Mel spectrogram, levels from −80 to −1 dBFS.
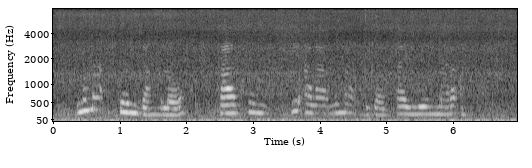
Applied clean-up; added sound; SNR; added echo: none; Rain; 5 dB; reverberation time 0.4 s.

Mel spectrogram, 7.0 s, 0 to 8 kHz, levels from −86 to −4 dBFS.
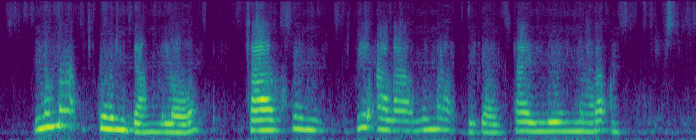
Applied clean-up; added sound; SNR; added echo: neural separator model SepFormer DNS4.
